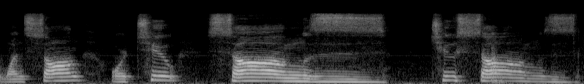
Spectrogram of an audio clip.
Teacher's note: Song ends with a voiced NG sound. So if you make it plural, don't forget to add a voiced Z ending.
